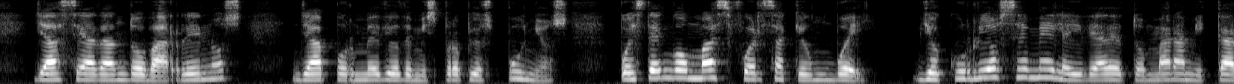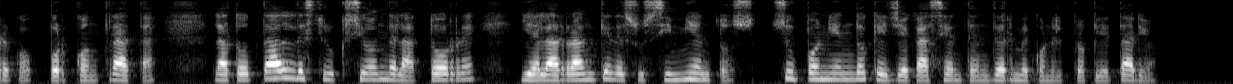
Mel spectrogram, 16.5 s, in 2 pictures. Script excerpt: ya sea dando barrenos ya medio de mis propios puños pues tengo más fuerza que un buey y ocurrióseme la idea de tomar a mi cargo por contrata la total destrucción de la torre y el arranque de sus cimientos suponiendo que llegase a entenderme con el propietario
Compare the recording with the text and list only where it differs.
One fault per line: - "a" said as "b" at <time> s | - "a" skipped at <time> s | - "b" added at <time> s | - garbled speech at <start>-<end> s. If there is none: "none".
- "por" added at 2.2 s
